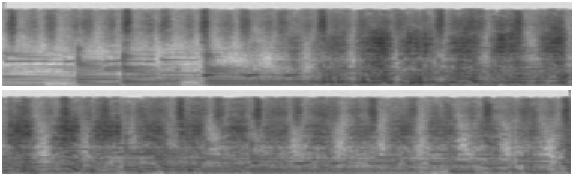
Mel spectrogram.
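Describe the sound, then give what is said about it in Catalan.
A saw cuts a ball into three pieces in quick, steady back-and-forth strokes, a raspy rhythmic scraping that starts after a brief pause and continues over a sustained musical backing, with no voices. “Porteu una serra.”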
